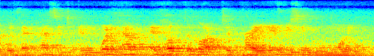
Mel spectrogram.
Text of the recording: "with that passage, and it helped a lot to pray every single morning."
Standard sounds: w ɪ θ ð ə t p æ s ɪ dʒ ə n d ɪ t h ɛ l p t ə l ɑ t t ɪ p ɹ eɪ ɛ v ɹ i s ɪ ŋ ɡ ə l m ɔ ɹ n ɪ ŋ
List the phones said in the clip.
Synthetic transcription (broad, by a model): w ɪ ð ə t p æ s ɪ dʒ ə n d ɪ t h ɛ l p t ə l ɑ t t ɪ p ɹ eɪ ɛ v ɹ i s ɪ ŋ ɡ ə l m ɔ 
